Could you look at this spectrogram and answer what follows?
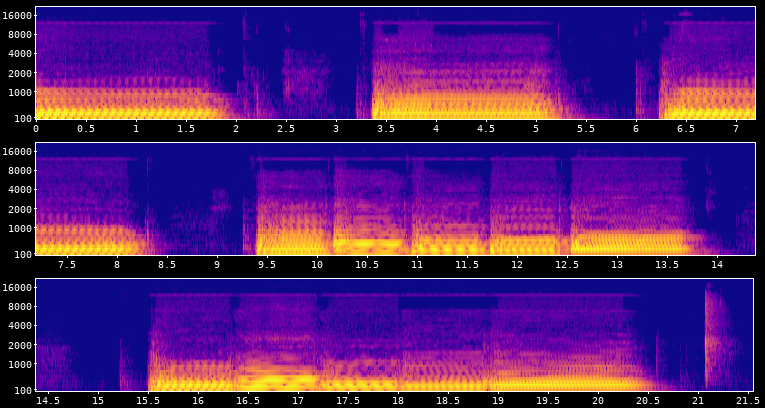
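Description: Tuba played with an open mouth cavity and wide space between the teeth, sounding as a series of loud, full sustained low notes with short gaps between them, alone with no talking.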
